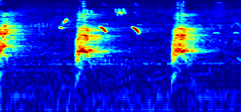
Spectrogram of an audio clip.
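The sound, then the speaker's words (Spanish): A female dog named Lulu barks twice, two sharp barks about a second apart, with faint high bird chirps in between and no one talking. “O mi perra Lulu.”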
